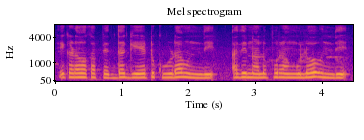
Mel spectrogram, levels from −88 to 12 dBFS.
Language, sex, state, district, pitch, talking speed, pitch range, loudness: Telugu, female, Telangana, Hyderabad, 200 Hz, 135 wpm, 195-210 Hz, -14 LUFS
